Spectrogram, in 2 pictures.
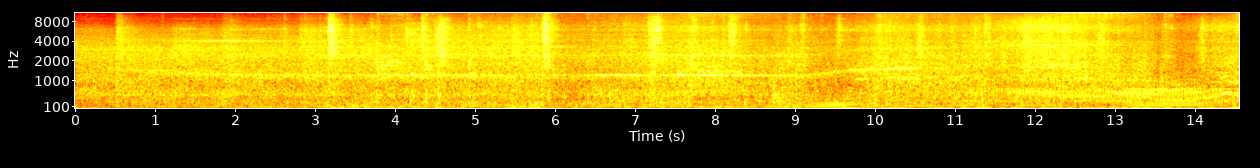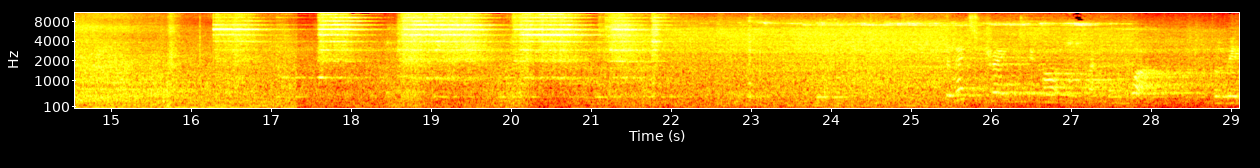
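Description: Northern Rail Class 150 Sprinter diesel multiple unit moving slowly through the station, its underfloor diesel engines droning with a faint whine. A little past halfway the drone drops away and the wheels squeal on the track in three short, high-pitched bursts.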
